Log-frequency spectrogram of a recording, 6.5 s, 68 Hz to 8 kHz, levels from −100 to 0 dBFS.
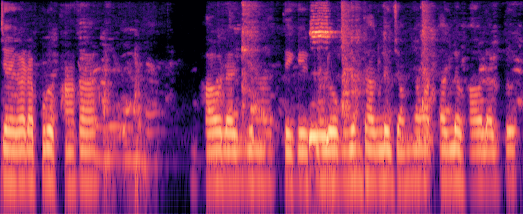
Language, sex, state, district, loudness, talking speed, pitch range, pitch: Bengali, male, West Bengal, Paschim Medinipur, -17 LUFS, 120 wpm, 140-150 Hz, 145 Hz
